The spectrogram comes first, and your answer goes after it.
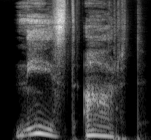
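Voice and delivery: hushed, barely voiced whisper. A companion speaks to Art, whispering. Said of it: "suttogta társam".

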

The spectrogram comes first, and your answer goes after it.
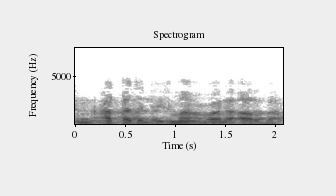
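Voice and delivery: ordinary talk

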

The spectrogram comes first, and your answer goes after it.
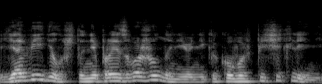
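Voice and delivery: ordinary delivery

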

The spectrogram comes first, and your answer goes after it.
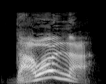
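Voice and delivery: high, straining, bellowing roar. Minikh, after long enduring the generals' objections, roars at them with strain. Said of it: "заорал, весь красный от натуги".

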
